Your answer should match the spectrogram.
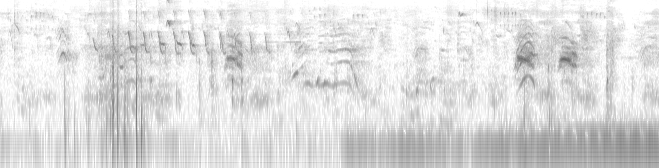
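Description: Birds chirping and calling in the open countryside, with a quick run of chirps about two seconds in and two louder calls near the end, over a faint low hum.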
